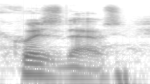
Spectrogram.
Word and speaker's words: Quiznos: it's really smart yeah the first syllable rhymes with jizz those quiznos like frankie's called quiznos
